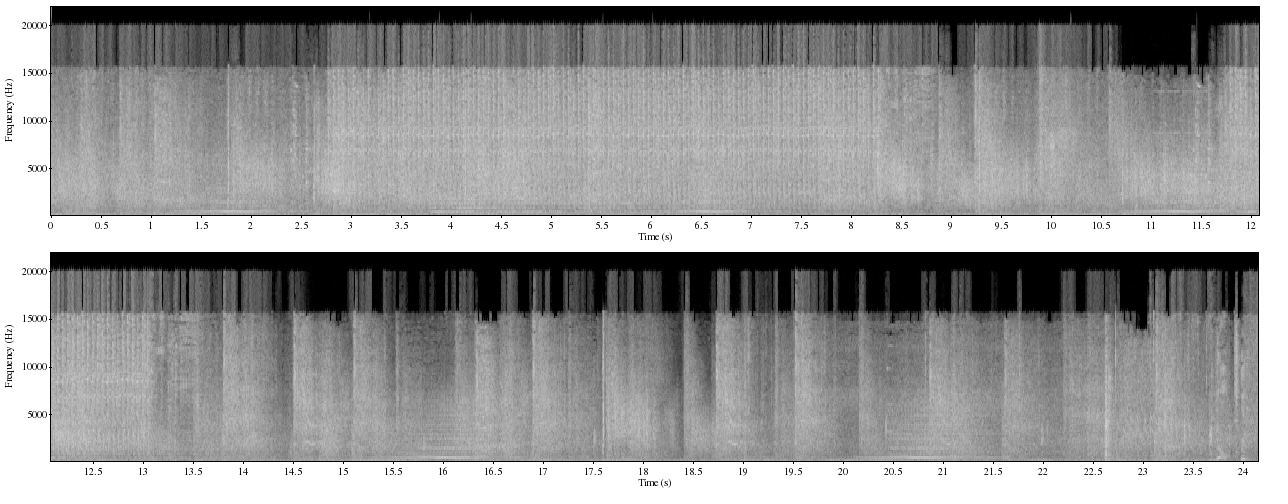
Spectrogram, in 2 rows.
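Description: Bombs going off in Saints Row 4: a loud, continuous barrage of booming blasts and gunfire-like bursts over a dense game soundtrack, with voices talking over the chaos.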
